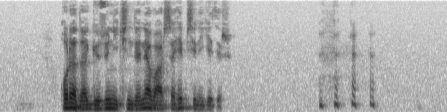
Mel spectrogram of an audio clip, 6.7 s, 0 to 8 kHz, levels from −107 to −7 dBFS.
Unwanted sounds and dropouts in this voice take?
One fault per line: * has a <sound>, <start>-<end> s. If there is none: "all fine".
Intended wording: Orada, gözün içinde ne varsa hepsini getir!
* has a laugh, 4.8-5.7 s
